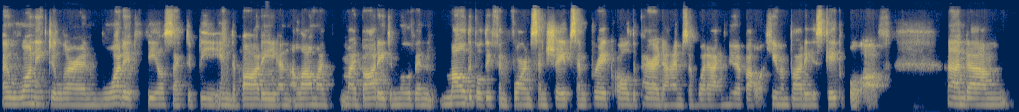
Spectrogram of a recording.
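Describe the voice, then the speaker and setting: A woman from Finland, a guest in an interview, talking about her path and often pausing to search for words. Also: fairly low pitch, monotone. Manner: soft-spoken, searching for words with many ums and restarts. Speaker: guest, energy healer. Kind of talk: relaxed spoken interview.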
